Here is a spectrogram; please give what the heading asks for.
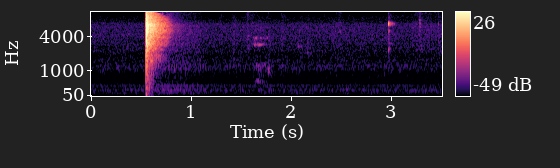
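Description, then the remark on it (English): One loud, sharp hand clap with a brief ringing tail, followed by quiet and a faint small click a few seconds later. No one speaks. “I'm gonna clap.”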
